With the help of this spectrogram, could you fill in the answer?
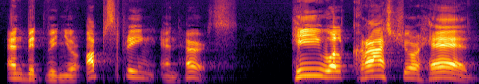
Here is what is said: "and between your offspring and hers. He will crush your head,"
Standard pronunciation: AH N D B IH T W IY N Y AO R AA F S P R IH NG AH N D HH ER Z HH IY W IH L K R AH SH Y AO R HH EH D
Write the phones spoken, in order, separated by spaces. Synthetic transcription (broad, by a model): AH N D B IH T W IY N Y AO R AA P S P R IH NG AH N D HH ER S HH IY W IH L K R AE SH Y AO R HH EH D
